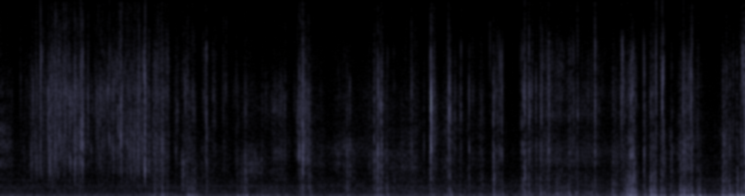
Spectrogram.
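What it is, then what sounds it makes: Woven seagrass coaster being scratched. Long nails scratch across a round, flat, coiled woven seagrass (straw) coaster or trivet. The result is a steady run of dry, crackly rasps and brushing strokes with bright, papery texture and soft, short bursts over a low rumble.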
